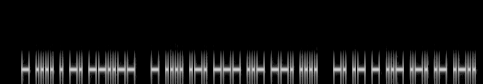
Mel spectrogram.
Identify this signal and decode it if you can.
Morse code, heard as a keyed tone, about 50 wpm, 700 Hz. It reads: THEN, THROUGH NATURAL
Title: Sentences from Top 1400 Words 50wpm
